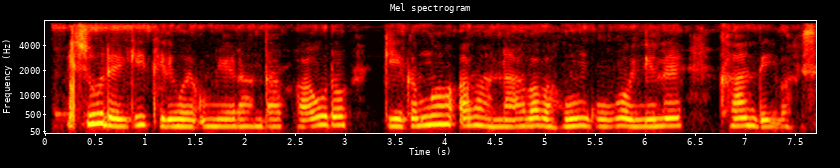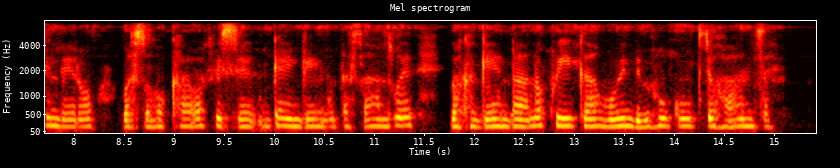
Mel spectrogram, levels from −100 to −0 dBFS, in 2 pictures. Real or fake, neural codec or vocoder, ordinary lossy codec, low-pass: fake; codec, 24 kHz, 6 kbps, HILCodec; AAC, 48 kbps; 7.2 kHz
